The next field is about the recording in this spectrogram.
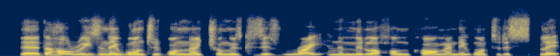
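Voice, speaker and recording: A man with a British accent speaks at a very fast pace in a bright, sharp tone, his pitch varying in an ordinary way, with a dry sound that has no echo against a quiet background. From Britain. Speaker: battlefield guide, war buff; on-site guide filming battlefield. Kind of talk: live walking tour commentary. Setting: outdoors on hill trail. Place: open country. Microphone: video call.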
